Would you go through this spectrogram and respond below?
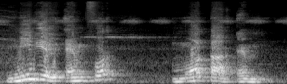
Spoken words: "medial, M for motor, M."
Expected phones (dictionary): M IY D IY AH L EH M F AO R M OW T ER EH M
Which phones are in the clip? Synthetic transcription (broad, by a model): M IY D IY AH L EH M P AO R M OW T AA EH M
